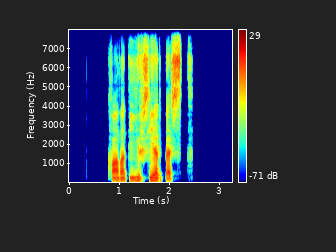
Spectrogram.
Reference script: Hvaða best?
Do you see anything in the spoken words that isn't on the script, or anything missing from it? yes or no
yes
